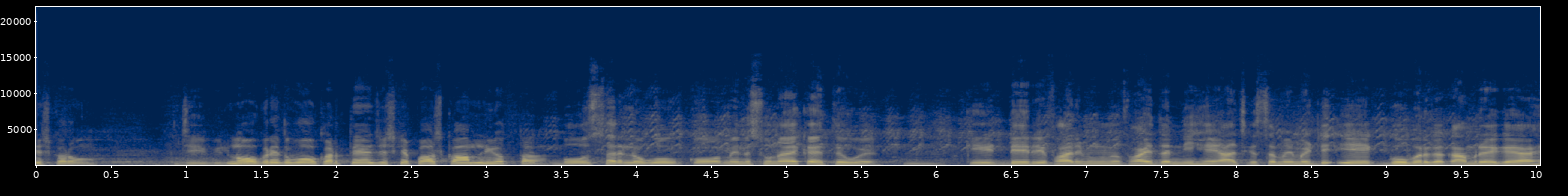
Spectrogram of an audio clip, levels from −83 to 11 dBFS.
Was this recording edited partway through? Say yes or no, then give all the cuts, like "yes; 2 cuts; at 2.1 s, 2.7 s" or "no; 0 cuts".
yes; 1 cut; at 3.4 s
